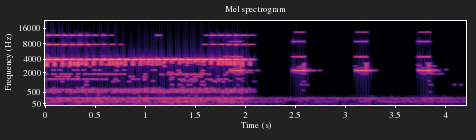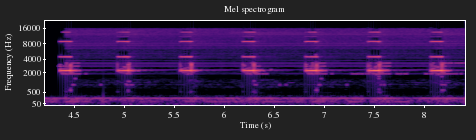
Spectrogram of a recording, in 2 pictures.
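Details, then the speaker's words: JB Industries LD5000 Prowler refrigerant leak detector run past a cap that held refrigerant: a brief warble, then steady high chirps about every 0.6 seconds. It will keep alarming until the refrigerant wears off. "Okay, and that will alarm until the refrigerant wears off."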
